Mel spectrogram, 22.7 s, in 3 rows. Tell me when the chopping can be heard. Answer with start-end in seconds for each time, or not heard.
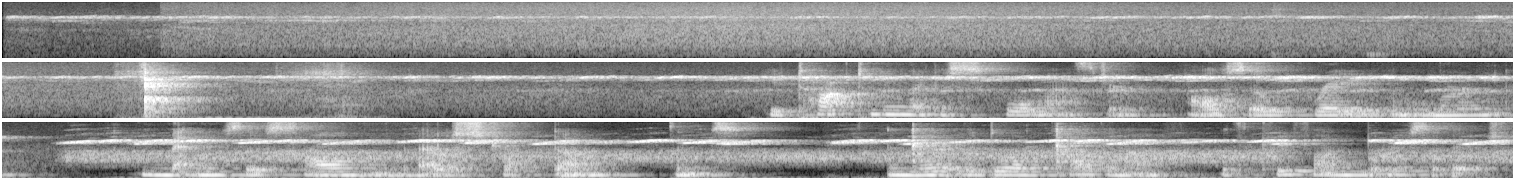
8.1-9.3, 19.2-20.6.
